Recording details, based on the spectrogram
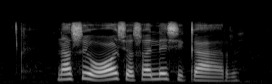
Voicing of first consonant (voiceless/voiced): voiced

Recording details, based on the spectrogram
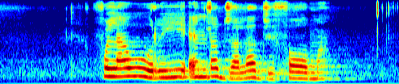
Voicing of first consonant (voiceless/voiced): voiceless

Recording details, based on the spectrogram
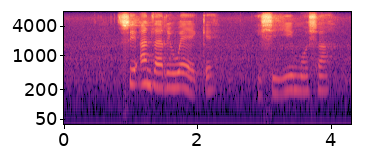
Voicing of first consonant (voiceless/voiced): voiceless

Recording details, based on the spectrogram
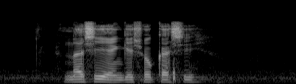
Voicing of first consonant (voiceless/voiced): voiced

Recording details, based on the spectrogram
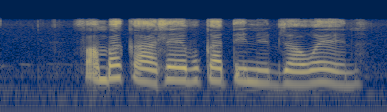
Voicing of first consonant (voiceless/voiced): voiceless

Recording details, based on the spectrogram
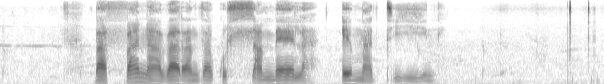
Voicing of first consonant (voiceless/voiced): voiced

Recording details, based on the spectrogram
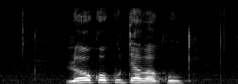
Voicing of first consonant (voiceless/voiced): voiced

